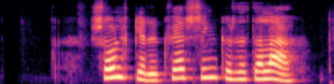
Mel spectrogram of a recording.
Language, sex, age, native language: Icelandic, female, 11, Icelandic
